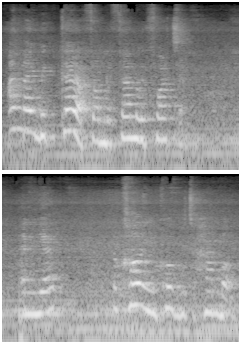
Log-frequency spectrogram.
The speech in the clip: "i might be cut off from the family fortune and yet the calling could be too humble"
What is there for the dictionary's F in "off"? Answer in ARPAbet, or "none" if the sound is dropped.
P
